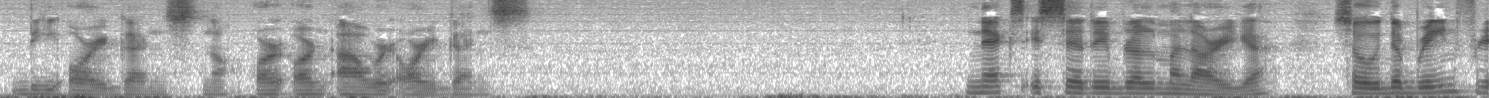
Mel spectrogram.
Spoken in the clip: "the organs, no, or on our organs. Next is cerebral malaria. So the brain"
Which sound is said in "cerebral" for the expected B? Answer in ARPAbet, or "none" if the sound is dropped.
B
